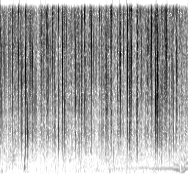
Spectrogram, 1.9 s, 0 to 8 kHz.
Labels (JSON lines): {"label": "biophony, cascading saw", "recorder": "SoundTrap 600 or HydroMoth"}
